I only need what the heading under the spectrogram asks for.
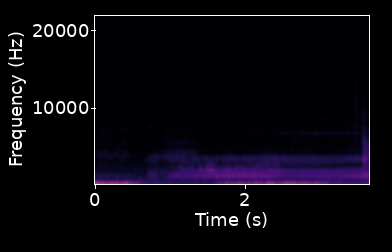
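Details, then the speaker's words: Axial SCX24-based Atlas 6x6 RC crawler on stock ESC before Furitek ESC swap: uneven low rumbling bursts and a thin motor whine coming in jerkily as it struggles to take off; ESC stutter at low throttle. "and you can hear it struggling trying to take off so i'm pretty sure you can tell the difference there"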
